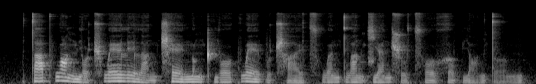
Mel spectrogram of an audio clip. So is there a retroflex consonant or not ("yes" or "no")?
yes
